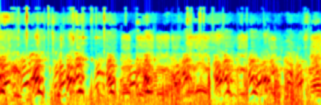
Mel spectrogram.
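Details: Several hunting dogs holding wild boar at bay in a drive hunt, Pratomagno, Arezzo, Italy; a busy tangle of excited yelps and barks over rough background noise and voices.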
